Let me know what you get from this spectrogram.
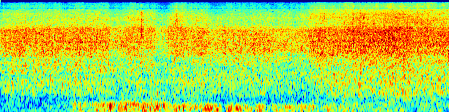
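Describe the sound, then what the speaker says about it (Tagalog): Manila Bay waves wash gently onto Dolomite Beach in a soft, continuous swell, swelling slightly in the middle before easing, with no voices. "Yung lagaslas ng alon, ayun oh."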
